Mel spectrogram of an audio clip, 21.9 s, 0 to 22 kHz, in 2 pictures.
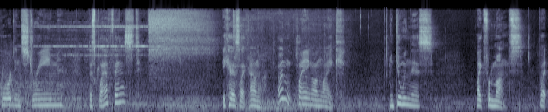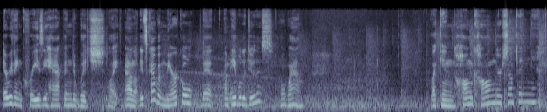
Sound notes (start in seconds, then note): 0.0 train screeching to halt; 2.6 steam releasing; 5.0 train doors opening; 14.1 aeroplane jetliner flying; 16.7 Wii U Menu Start Up plays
